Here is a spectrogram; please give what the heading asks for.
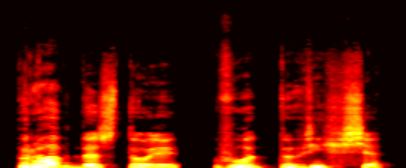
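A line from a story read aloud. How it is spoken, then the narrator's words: Snort, then burst of laughter. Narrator (Russian): Ирида фыркнула, а затем не выдержала и расхохоталась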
